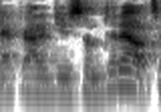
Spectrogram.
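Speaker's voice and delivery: ordinary talk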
